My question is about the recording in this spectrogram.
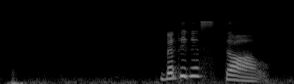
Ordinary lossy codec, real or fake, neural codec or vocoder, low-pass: none; fake; codec, 16 kHz, 1 kbps, FreqCodec, larger model; none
